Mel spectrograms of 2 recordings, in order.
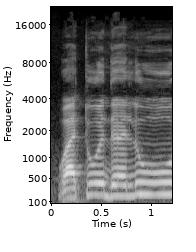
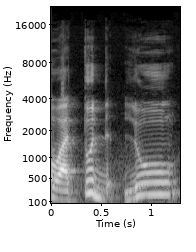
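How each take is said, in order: First: The vowel is lengthened before a glottal stop. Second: The vowel is short with no glottal stop. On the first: The speaker calls it right. "situ ada mat, ada hamzah situ tu" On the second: The speaker calls it wrong. "jangan baca watudlu, ha, itu salah"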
